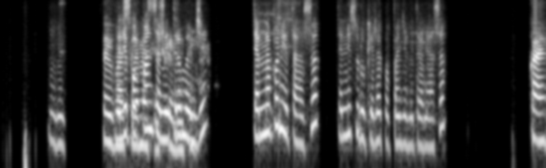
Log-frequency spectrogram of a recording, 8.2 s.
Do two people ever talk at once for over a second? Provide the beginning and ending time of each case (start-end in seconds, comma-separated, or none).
1.5-2.9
